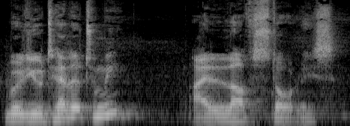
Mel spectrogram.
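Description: An actor playing a feisty, practical friend in an audio drama, brisk and argumentative. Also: male voice, mid-range voice, very animated. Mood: curious. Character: feisty, practical friend urging defiance of fate.

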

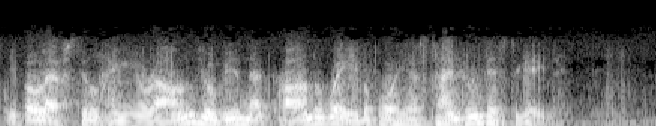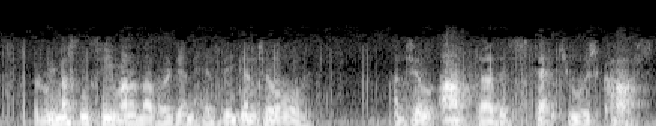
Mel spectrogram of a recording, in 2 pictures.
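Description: Man playing a suave, animated scheming gentleman. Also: mid-range voice, fast talker, natural voice. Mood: cool, scheming. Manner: smooth, mocking, cultivated. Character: suave, bored, cruelly scheming gentleman sculptor. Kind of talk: 1930s radio acting. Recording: muffled, hissy 1930s radio recording.

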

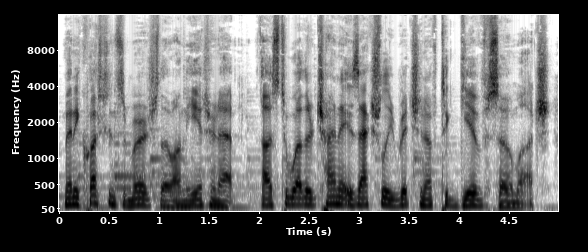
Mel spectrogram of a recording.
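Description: A man's voice: on the low side, fast, faint music behind. A man hosting a podcast, reading a scripted business news roundup. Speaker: podcast host.

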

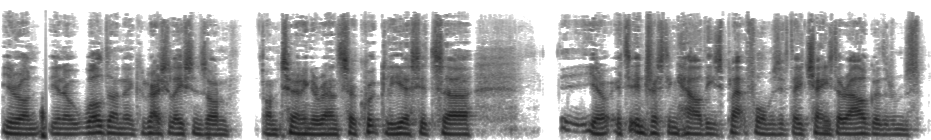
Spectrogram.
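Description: A male podcast host introducing his guest and asking measured questions, with frequent "you know" fillers. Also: medium pitch, fairly even intonation, slight background noise. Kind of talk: interview hosting.

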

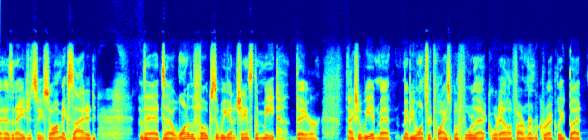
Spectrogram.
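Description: A man's voice: fairly low pitch, no echo, muffled recording. A man hosting an interview podcast, talking casually and rambling, often repeating words and adding folksy asides. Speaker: podcast host.

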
